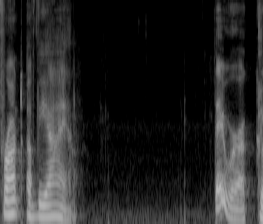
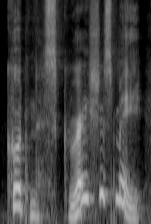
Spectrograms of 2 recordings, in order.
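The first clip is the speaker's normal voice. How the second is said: astonished; 9 semitones higher, slower than usual. Acted. Astonished at magical path.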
